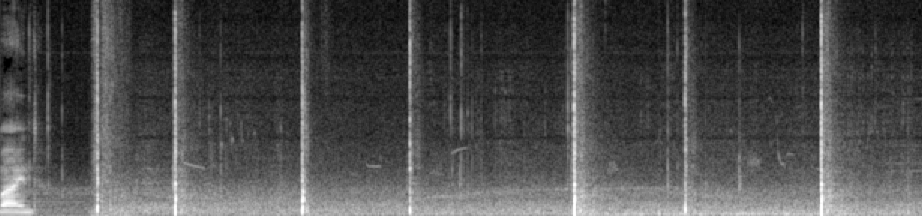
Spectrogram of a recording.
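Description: A tennis ball is hit back and forth with sharp, hollow pops of rackets.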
